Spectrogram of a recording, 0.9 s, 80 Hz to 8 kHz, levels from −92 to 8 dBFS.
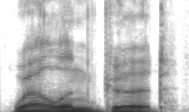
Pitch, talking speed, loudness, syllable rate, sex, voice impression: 120 Hz, 190 wpm, -14 LUFS, 3.8 syllables/s, male, very masculine, very adult-like, thick, slightly relaxed, powerful, slightly dark, soft, muffled, slightly fluent, cool, intellectual, slightly refreshing, very sincere, very calm, slightly mature, friendly, reassuring, unique, very elegant, slightly wild, sweet, slightly lively, kind, modest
